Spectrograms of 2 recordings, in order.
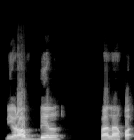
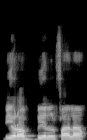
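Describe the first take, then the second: First: The L sound is held back and stopped. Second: The L sound is released directly and clearly. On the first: The speaker calls it wrong. "atau tertahan" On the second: The speaker calls it right. "Tapi langsung jelas idhar"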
